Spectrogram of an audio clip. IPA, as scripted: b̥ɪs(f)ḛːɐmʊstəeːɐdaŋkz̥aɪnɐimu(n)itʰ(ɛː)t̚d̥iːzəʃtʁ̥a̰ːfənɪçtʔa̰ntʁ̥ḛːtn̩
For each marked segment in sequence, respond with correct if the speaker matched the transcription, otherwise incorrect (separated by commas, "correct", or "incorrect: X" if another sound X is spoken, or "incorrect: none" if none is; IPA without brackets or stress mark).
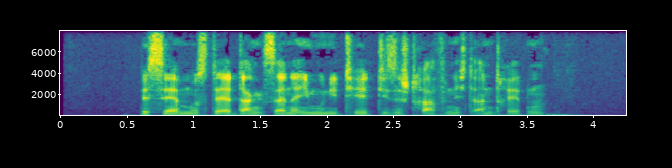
incorrect: h, correct, correct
